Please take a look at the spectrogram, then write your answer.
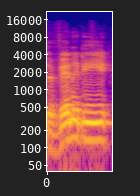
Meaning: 1. The state, position, or fact of being a god or God 2. The state, position, or fact of being a god or God.: Synonym of deity
- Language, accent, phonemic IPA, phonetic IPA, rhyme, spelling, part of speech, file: English, US, /dɪˈvɪnɪti/, [dɪˈvɪnɪɾi], -ɪnɪti, divinity, noun, En-us-divinity.ogg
